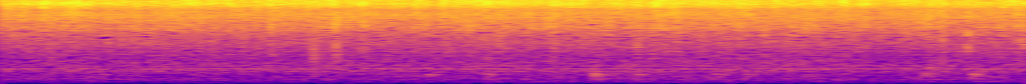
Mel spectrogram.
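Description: Hamburger patties frying in a pan, sizzling steadily.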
